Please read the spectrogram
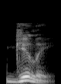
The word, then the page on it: ghillie: British English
